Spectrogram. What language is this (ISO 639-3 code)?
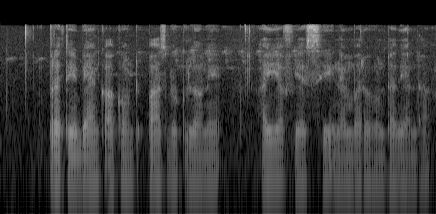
tel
